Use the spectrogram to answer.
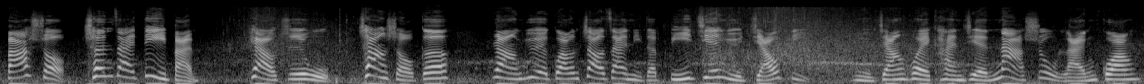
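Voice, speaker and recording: A woman's voice: fairly high pitch, animated, slow pace, fairly bright tone, a little hiss or hum. A woman voicing a naive, curious and chatty young detective's sidekick in a children's audio drama, childlike in manner. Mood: curious, puzzled. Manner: childlike, blurting questions.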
